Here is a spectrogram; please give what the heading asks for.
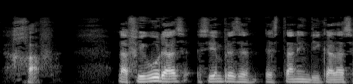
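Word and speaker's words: כ: Si una palabra termina en una vocal y la próxima palabra empieza con la Bet, Pe, Kaf, debe pronunciarlas como Wet, Fe, Jaf.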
